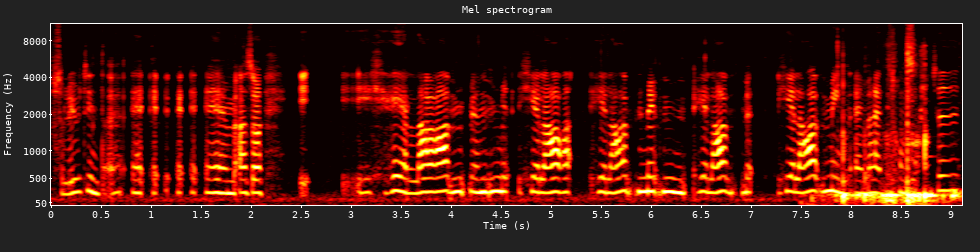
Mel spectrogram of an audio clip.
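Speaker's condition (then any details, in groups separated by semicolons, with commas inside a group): Stuttering; since childhood, hid stutter through teens, accepted only a few years ago, met other stutterers at 20 via Stamningsförbundet; openly stutters, stays in blocks until words come out; whole-word and part-word repetitions, blocks held through rather than avoided, sometimes exaggerates stutter; repeated words, prolonged sounds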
